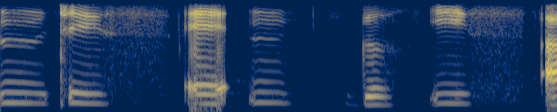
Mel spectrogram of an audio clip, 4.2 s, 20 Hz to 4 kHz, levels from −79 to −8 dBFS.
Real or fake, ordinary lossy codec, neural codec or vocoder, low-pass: real; none; none; 3.6 kHz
